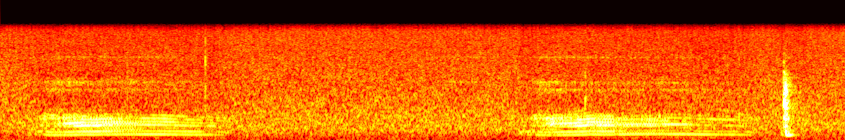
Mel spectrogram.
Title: Snoring like a Breathing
